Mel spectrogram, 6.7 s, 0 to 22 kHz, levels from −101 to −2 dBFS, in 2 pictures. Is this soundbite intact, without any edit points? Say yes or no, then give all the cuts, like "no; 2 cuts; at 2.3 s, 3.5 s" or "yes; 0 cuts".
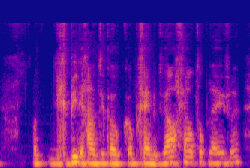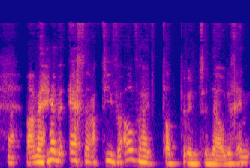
yes; 0 cuts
